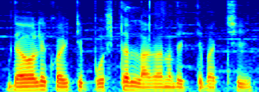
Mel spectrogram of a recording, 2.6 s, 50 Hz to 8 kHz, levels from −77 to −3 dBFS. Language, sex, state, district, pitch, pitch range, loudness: Bengali, male, West Bengal, Cooch Behar, 115 Hz, 110-125 Hz, -19 LUFS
